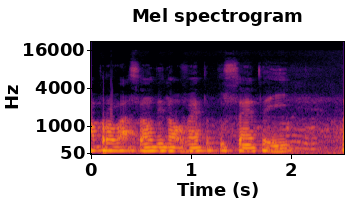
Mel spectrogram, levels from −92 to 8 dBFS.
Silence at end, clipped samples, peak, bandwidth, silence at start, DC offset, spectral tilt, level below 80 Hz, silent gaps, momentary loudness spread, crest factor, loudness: 0 s; under 0.1%; -2 dBFS; 10 kHz; 0 s; under 0.1%; -9 dB/octave; -44 dBFS; none; 9 LU; 16 dB; -20 LUFS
